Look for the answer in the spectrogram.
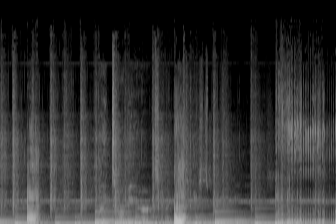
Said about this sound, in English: depart with a fart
